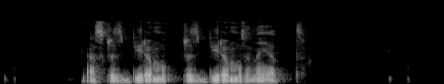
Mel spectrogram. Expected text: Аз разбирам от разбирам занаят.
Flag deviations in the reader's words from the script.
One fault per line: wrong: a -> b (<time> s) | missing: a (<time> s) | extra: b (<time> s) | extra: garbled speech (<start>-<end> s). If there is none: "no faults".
no faults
